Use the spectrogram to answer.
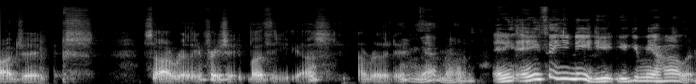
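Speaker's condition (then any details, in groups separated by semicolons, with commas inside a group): Spastic quadriplegic cerebral palsy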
